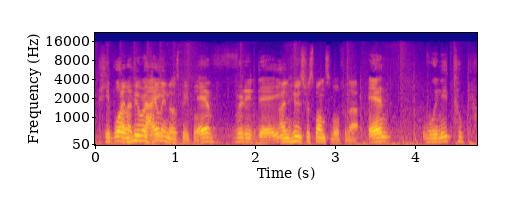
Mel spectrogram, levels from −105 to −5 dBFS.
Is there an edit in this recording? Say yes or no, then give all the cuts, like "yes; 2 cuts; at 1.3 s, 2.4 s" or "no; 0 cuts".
no; 0 cuts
